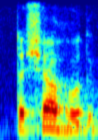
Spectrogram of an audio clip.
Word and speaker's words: تشہد: التشہد، تشہد کا بیان۔ یہ لفظ جو ہے یہ تشہد ہے، تشہد۔ بعض لوگ تشہد پڑھتے ہیں تو وہ درست نہیں ہے، اردو میں بھی اس کا تلفظ جو ہے وہ یہ ہے تشہد۔ تشہد تشہد یتشہد تشہدن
